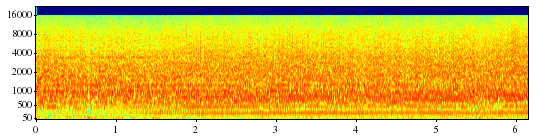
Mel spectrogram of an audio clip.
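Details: 2007 BMW E90 335i with N54 engine on track at Big Willow, lap 11, with a custom Sutphin transmission tune meant to fix shift flare and misfire. Hard full-throttle pull, then quick clean upshifts with no flare: normal.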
